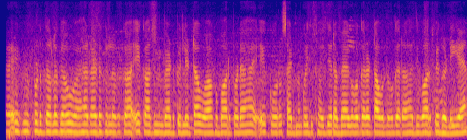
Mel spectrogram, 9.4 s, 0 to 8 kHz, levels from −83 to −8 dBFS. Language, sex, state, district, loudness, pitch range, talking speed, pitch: Hindi, female, Haryana, Jhajjar, -17 LUFS, 165-180 Hz, 220 wpm, 170 Hz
